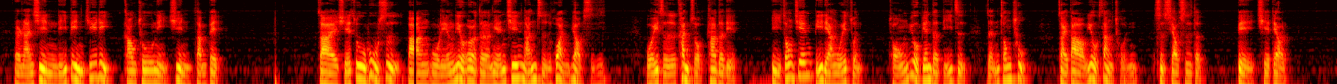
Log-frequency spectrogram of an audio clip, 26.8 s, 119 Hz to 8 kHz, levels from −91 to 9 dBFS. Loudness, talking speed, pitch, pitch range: -29 LUFS, 150 characters per minute, 115 Hz, 105-135 Hz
